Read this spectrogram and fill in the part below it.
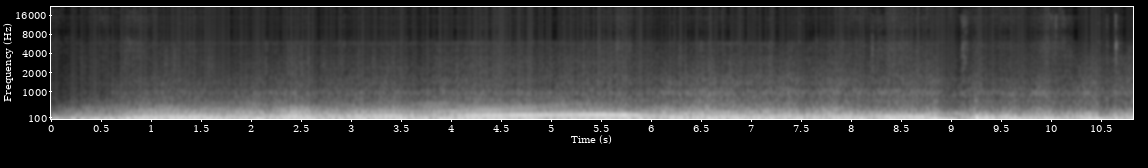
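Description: A base-model Vauxhall Vectra B engine revs up steadily in second gear, its droning pitch climbing then dropping, loud and continuous with road rumble underneath.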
